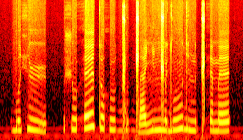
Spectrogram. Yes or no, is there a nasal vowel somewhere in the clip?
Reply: no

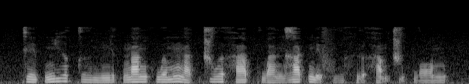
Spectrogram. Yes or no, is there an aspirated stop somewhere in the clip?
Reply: no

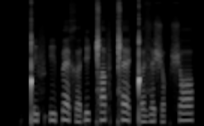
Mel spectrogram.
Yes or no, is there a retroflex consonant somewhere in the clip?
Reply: no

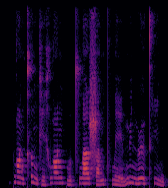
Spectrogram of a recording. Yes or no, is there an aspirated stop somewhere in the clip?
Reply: yes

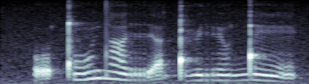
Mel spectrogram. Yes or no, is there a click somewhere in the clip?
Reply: yes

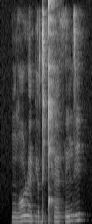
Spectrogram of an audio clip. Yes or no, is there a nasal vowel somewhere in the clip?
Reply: yes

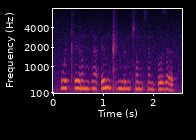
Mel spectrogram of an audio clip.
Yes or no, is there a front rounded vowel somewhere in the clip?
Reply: yes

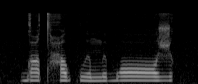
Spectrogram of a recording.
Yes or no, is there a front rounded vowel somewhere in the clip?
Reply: yes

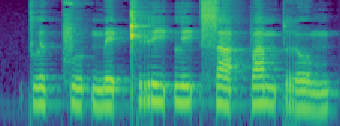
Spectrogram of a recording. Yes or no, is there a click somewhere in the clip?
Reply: no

